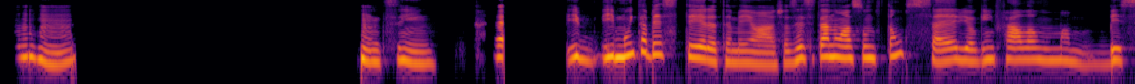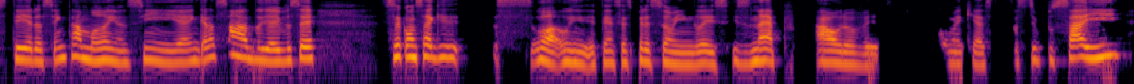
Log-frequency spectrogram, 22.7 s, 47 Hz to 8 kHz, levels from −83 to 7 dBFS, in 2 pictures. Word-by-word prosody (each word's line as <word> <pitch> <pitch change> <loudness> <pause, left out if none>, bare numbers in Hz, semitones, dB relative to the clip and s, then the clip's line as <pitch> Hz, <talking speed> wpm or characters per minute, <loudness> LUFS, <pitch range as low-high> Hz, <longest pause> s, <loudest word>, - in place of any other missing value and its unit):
Uhum. 210 -7 -3 2.8
Hum, 190 -4 +2
sim. 175 -5 -4 1.3
É, - - -9
e 225 -5 +1
e 245 +2 +5
muita 285 +8 +6
besteira 245 -7 +1
também 180 -2 -5
eu 170 - -3
acho, 160 +1 -4
às 175 - -7
vezes, 225 +1 +1
você 225 - -12
está 250 +2 +4
num 250 -1 +4
assunto 235 0 0
tão 265 +5 -2
sério 205 -5 -3
e - - +1
alguém 200 +2 -3
fala 215 -1 -2
uma 205 -1 -5
besteira 200 +5 -1
sem 200 +4 -3
tamanho, 210 -6 +1
assim, 185 0 -5
e - - -5
é 185 0 -2
engraçado 240 +2 +1
e 200 - +2
aí 190 0 +3
você 225 +4 +2 0.6
você 255 +1 +1
consegue 240 -3 +3 0.3
s - - -7
o 210 - +2
a 185 0 +4
e 160 -4 -2
tem 160 +4 -5
essa 180 +1 -5
expressão 180 -1 -2
em 165 - -2
inglês, 165 -1 -3
snap 195 +1 +1 0.3
out 180 -2 +3
of 160 -2 -5
it, 150 -1 -4 0.6
como 170 - -12
é 165 - -6
que 165 - -10
é - - -1
s 155 -1 -11 0.4
tipo 210 0 -9
sair 235 +6 +5
205 Hz, 145 wpm, -23 LUFS, 180-230 Hz, 2.8 s, muita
